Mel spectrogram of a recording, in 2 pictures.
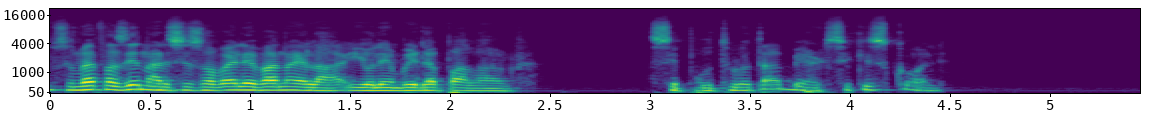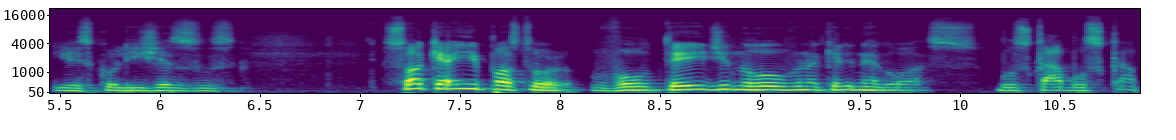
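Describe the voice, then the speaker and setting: A man with a Brazilian Portuguese accent, a pastor telling his personal testimony as a podcast guest, acting out the dialogue as he tells it. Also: on the high side. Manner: vivid storytelling, acting out quoted dialogue.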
